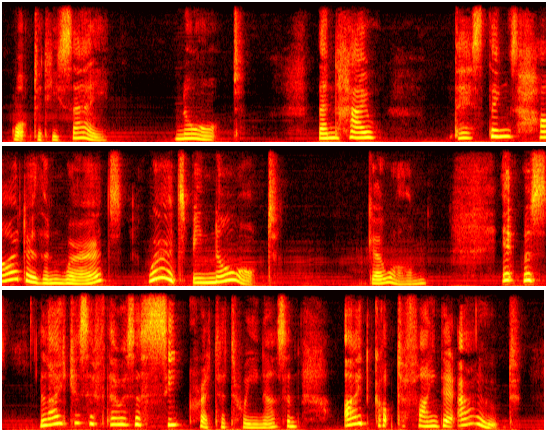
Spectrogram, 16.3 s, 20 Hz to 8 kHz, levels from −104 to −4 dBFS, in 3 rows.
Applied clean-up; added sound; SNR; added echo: neural separator model SepFormer DNS4.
